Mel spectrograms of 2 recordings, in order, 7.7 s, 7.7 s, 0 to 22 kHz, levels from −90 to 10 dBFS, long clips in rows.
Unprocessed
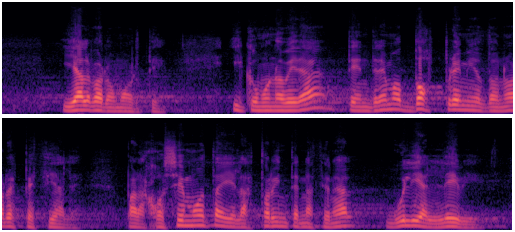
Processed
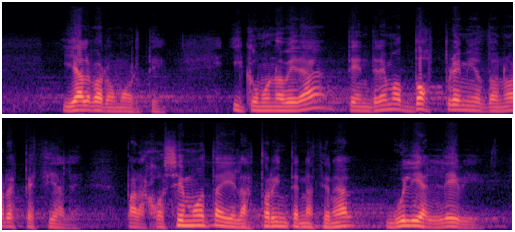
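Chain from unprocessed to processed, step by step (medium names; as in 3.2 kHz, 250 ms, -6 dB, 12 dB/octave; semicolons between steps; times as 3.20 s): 5.10–7.00 s: bass shelf 440 Hz +8 dB; trim +4 dB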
